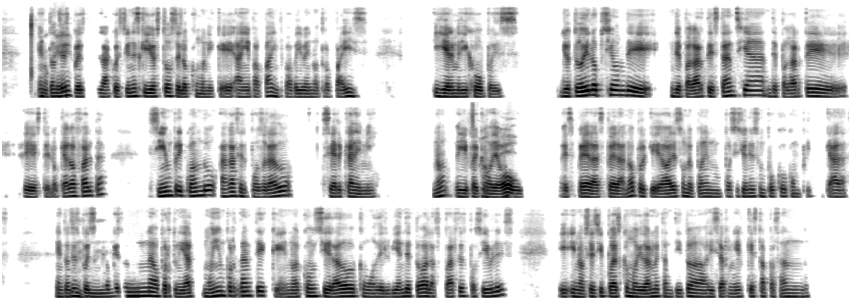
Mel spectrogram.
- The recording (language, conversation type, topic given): Spanish, advice, ¿Cómo decido si pedir consejo o confiar en mí para tomar una decisión importante?
- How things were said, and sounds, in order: none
